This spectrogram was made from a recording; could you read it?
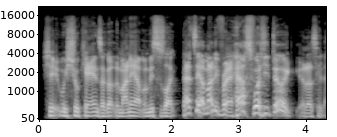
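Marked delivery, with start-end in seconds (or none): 2.1-3.8 high, loud, alarmed protest; wife's outburst. Retold or imitated. Wife confronts the speaker over house money, alarmed loud protest.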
